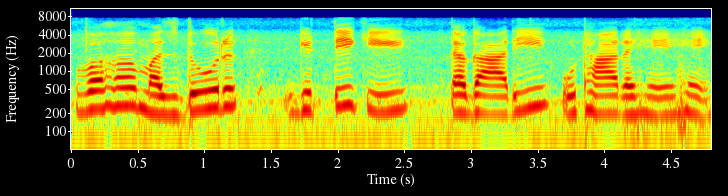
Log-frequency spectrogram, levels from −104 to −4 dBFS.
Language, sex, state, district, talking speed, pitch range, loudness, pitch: Hindi, female, Madhya Pradesh, Dhar, 100 wpm, 195-240 Hz, -14 LUFS, 210 Hz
